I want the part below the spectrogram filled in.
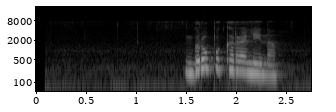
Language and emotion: Russian, neutral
